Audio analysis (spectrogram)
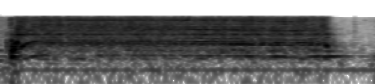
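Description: A power drill countersinks a screw hole in a wooden drawer front, held by hand rather than in a pillar drill, giving one steady, loud, high-pitched whine for about two seconds before spinning down abruptly.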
